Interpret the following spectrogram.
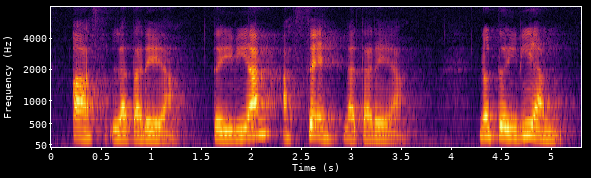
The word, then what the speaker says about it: hacé: Fíjense esa acentuación en la última sílaba.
